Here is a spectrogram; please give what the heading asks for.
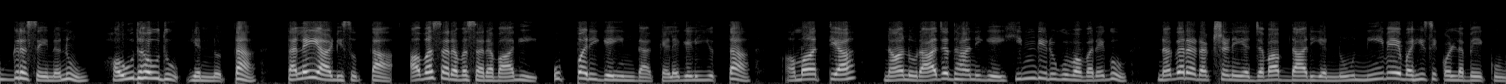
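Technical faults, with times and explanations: Throughout, 4-bit ADPCM compression: each sample of the speech is coded as a coarse 4-bit step from a predicted value, and the step size adapts only gradually, so a gritty hiss rides on every loud syllable and fades in quiet gaps. The damage is heavy, with roughness on sharp onsets where the step lags. Nothing is present above 7.7 kHz, which dulls the sound and fits a 64 kbps stream at a low sample rate.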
